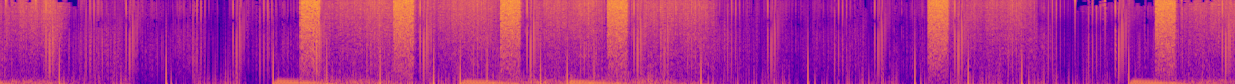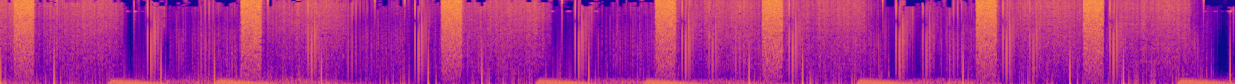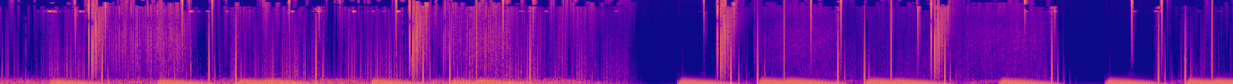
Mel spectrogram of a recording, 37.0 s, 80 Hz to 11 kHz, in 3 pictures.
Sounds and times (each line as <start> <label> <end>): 17.7 sines 19.5
24.1 clicks 31.0
24.1 sines 31.0
31.5 random rhythms 37.0
31.7 clicks 35.4
36.0 clicks 37.0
